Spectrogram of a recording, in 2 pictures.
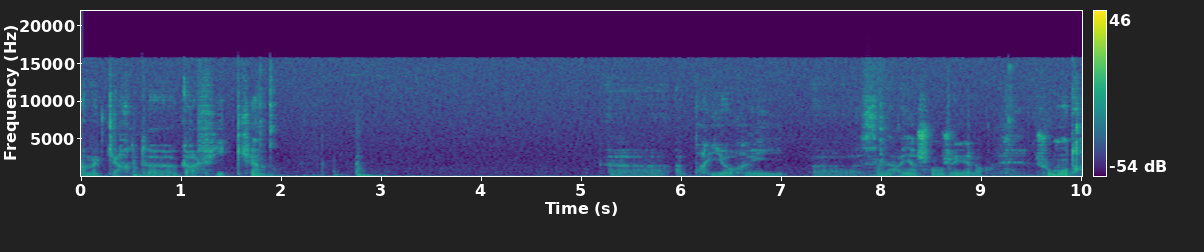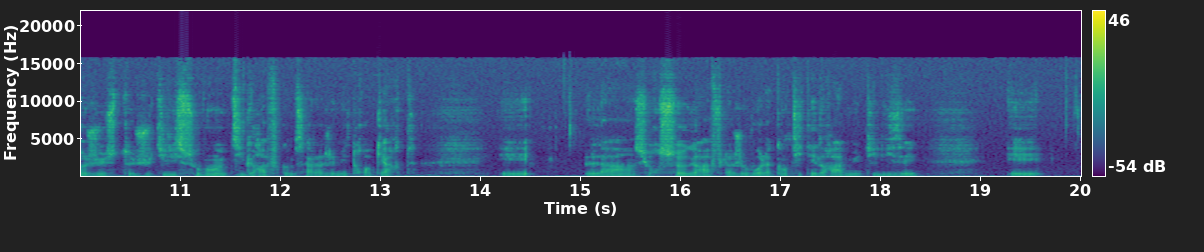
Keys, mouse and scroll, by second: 1.7 click.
